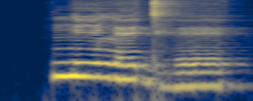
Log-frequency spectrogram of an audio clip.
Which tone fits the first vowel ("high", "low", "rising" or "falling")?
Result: high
